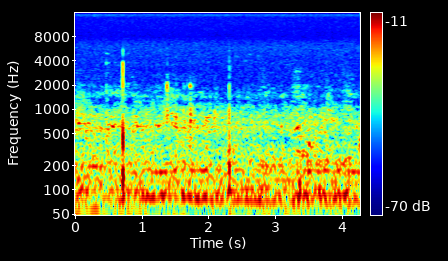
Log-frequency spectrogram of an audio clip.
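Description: Small steel gearbox parts clicking as they are picked up and handled: two sharp metallic clicks about a second and a half apart, with a few fainter ticks between, over a steady low rumble.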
